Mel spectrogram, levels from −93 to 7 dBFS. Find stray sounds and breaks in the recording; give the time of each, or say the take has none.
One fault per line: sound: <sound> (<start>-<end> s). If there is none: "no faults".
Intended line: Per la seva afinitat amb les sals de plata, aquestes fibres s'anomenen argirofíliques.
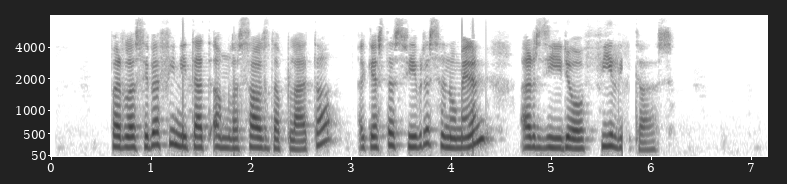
sound: dropout (5.7-5.8 s)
